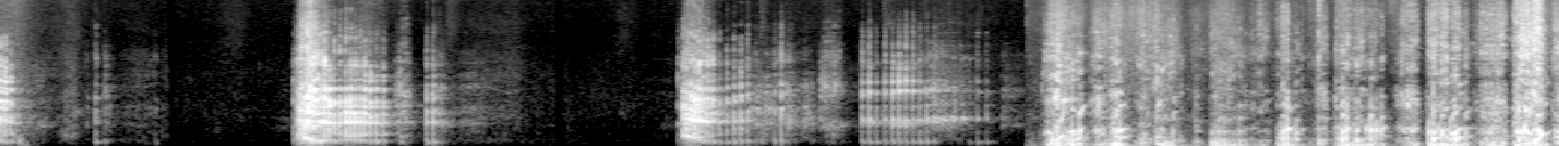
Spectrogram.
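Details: Lion roar sequence: two drawn-out, strongly voiced calls a few seconds apart, followed by a long, dense, rumbling stretch of grunting and growling.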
